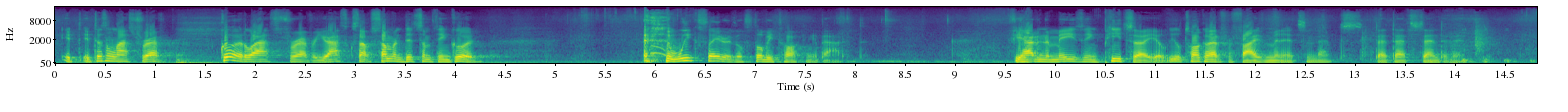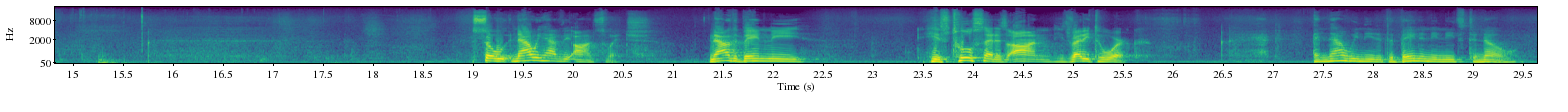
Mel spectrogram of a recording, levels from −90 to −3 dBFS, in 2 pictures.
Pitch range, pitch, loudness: 120-150 Hz, 130 Hz, -12 LUFS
